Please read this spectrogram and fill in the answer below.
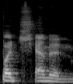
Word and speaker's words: Spaceman: Leo Spachman. There is a character whose name is spelled spaceman, but it's pronounced Bachmann, played by Chris Bardell.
